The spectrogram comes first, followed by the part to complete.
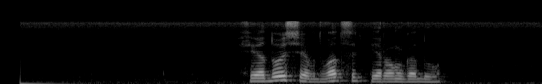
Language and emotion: Russian, neutral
